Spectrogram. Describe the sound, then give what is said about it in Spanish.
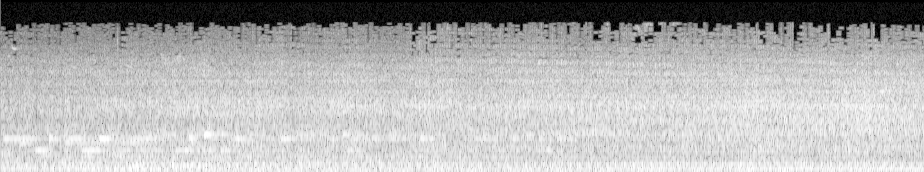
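A tractor engine runs near fields, a steady low droning hum with a constant rumbling tone that holds at an even level throughout, with no clear change in speed. “Sin ser visto y aparentemente impávido ante el ruido de un tractor.”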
